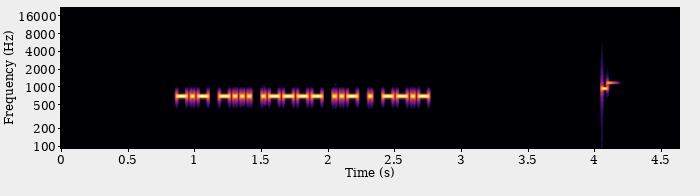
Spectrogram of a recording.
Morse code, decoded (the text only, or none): KB1UEQ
